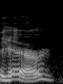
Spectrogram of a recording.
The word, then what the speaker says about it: Herer: in the secret square below is here hair might pronounce that correctly yes sir how about that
